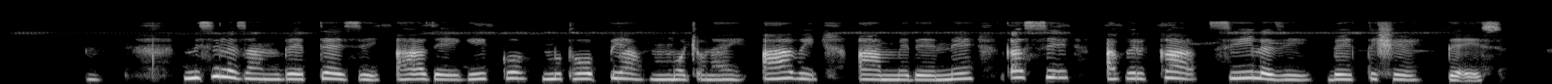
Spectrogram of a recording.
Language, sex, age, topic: Gamo, female, 25-35, government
